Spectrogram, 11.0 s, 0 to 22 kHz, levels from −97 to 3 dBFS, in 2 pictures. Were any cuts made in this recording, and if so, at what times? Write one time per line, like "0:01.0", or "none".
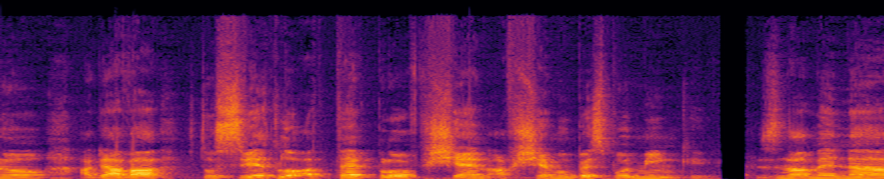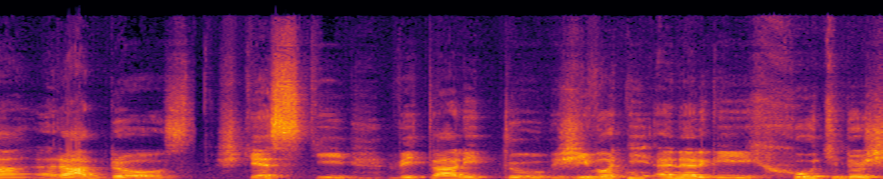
0:04.7
0:09.0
